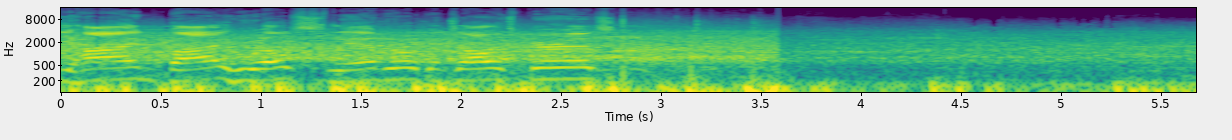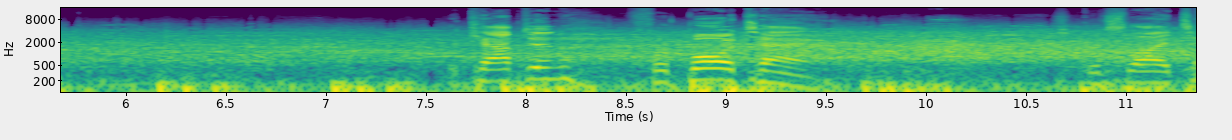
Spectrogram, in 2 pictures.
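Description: A large crowd roars and chants in a stadium.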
